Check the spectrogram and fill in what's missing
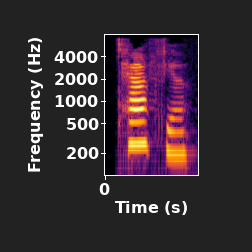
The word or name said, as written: taffia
